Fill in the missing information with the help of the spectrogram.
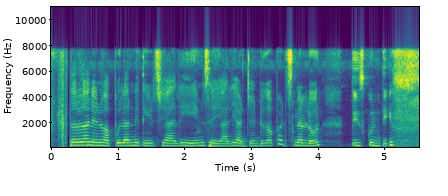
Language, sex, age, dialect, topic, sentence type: Telugu, female, 25-30, Telangana, banking, statement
